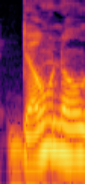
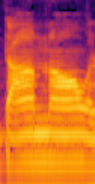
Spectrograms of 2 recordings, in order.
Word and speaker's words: Domhnall: Alejandro González Iñárritu is the director, co-stars Leonardo DiCaprio, and I had to look it up to make sure I was saying it correctly, Donal Gleason. – Donal? – Yeah. – I'm not saying that. – It's not Domhnall or Domhnall. From his mouth, it is not one of those like shitty translations.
